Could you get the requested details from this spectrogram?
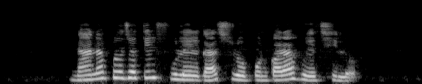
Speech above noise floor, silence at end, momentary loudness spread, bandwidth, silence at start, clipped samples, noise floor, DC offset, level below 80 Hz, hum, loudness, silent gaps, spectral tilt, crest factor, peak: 52 dB; 0.7 s; 7 LU; 7.8 kHz; 0.7 s; under 0.1%; -68 dBFS; under 0.1%; -64 dBFS; none; -17 LUFS; none; -5.5 dB/octave; 14 dB; -2 dBFS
